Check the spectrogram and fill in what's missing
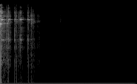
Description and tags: marbles - 15cm ceramic bowl - drop into bowl full of ~13mm marbles - 1 ~13mm marble 04
Dropping an approximately 13mm diameter marble into a 15cm diameter bowl full of other ~13mm marbles.
ceramic, marbles, drop, impact, ceramic-bowl, glass, dropped, glass-marble, marble, dropping, bowl, dish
